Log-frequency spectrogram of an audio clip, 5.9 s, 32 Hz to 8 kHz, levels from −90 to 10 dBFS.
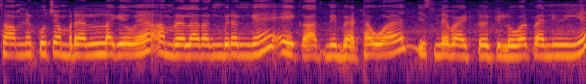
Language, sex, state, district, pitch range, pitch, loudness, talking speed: Hindi, female, Uttar Pradesh, Muzaffarnagar, 210-230 Hz, 220 Hz, -13 LUFS, 235 wpm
